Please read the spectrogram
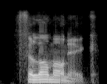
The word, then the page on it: Philharmonic: British English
